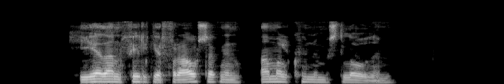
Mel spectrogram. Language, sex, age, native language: Icelandic, male, 30-39, Icelandic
